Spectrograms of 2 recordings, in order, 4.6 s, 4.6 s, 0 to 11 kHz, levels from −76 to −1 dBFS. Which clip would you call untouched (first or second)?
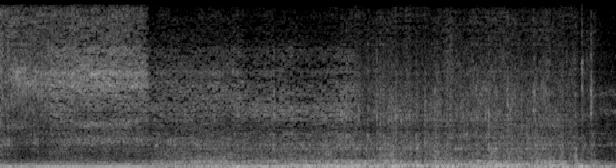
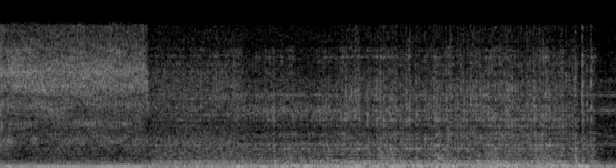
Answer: second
